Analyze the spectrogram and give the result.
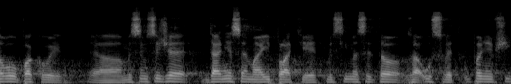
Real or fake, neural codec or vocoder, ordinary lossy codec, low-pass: real; none; Opus, 16 kbps; 14.4 kHz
